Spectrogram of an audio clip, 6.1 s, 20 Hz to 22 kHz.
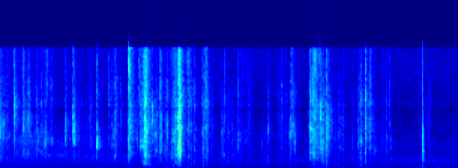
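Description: Foil-lined wrapper of a 1995-96 Fleer basketball card pack being torn open and crinkled by hand as the cards are pulled out. It makes irregular crackles, loudest about two seconds in and again around four seconds.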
